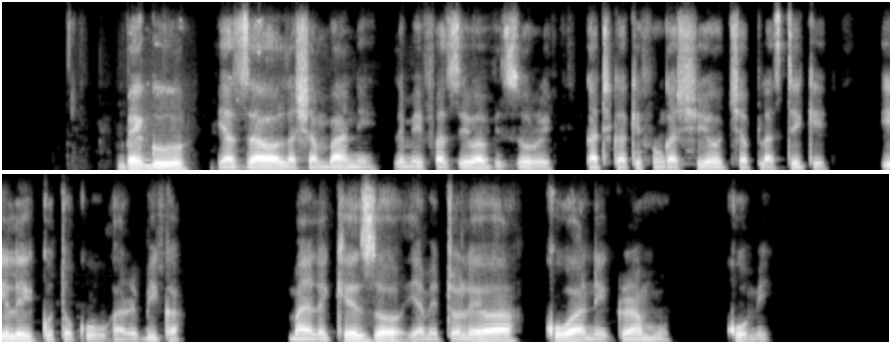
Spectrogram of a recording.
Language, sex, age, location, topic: Swahili, male, 25-35, Dar es Salaam, agriculture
